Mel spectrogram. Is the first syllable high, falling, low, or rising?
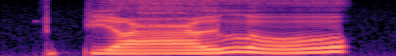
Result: low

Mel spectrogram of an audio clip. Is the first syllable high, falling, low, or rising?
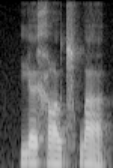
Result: high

